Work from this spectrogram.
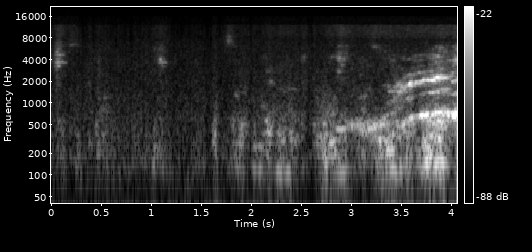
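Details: Four-week-old Cavalier King Charles Spaniel puppies in a home puppy pen: near silence for almost three seconds, then a short, rising, harmonic whimper swells and grows louder in the final second.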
